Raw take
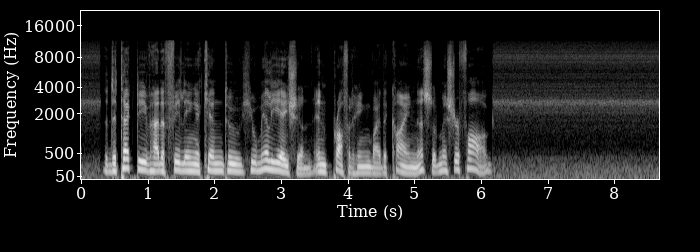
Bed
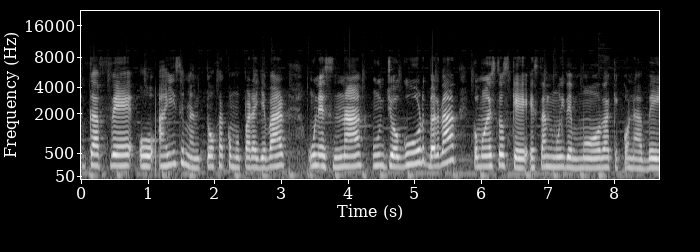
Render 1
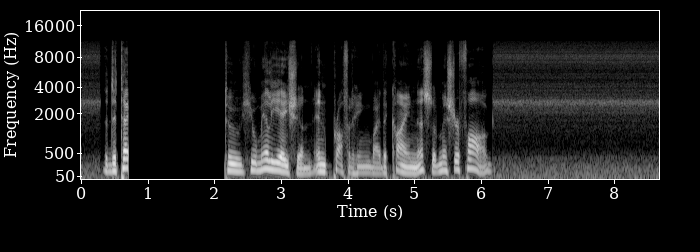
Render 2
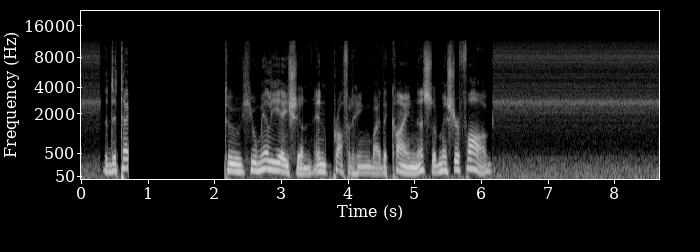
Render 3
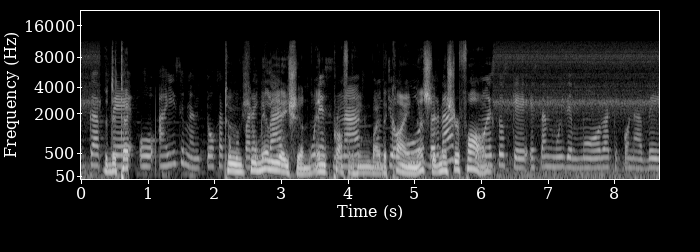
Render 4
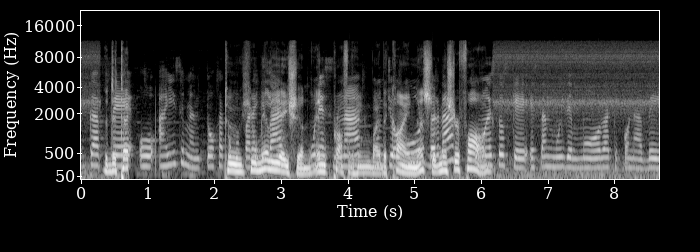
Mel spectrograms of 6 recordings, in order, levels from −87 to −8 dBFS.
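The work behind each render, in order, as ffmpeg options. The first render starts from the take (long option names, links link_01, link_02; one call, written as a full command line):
ffmpeg -i in.wav -filter_complex "[0:a]asettb=1/sr,asplit=3[link_01][link_02][link_03];[link_01]atrim=end=3.654[link_04];[link_02]atrim=start=3.65:end=4.52,asetpts=PTS-STARTPTS,afade=type=in:duration=0.004:curve=qsin,afade=type=out:start_time=0.866:duration=0.004:curve=qsin,acompressor=threshold=-28dB:ratio=6:attack=3.2:release=140:knee=1:detection=peak[link_05];[link_03]atrim=start=4.516[link_06];[link_04][link_05]acrossfade=duration=0.004:curve1=hsin:curve2=qsin[link_07];[link_07][link_06]acrossfade=duration=0.004:curve1=qsin:curve2=hsin,asplit=3[link_08][link_09][link_10];[link_08]atrim=end=0.7,asetpts=PTS-STARTPTS,afade=type=out:start_time=0.696:duration=0.004:curve=hsin[link_11];[link_09]atrim=start=0.7:end=2.14,asetpts=PTS-STARTPTS,volume=0[link_12];[link_10]atrim=start=2.14,asetpts=PTS-STARTPTS,afade=type=in:duration=0.004:curve=hsin[link_13];[link_11][link_12][link_13]concat=n=3:v=0:a=1" out.wav
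ffmpeg -i in.wav -af "alimiter=limit=-19dB:level=0:latency=1:release=15" out.wav
ffmpeg -i in.wav -i bed.wav -filter_complex "[1:a]volume=-14.5dB[link_01];[0:a][link_01]amix=inputs=2:normalize=0" out.wav
ffmpeg -i in.wav -af "volume=9.5dB" out.wav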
